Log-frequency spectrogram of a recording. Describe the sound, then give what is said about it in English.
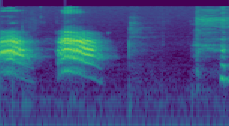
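Two loud, harsh crow-like caws in quick succession, followed by a short rising squawk: a person doing a crow impression rather than a real bird. “Ooh, this is the segment where we all do our crow impression.”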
